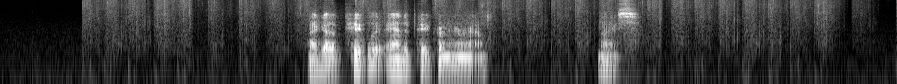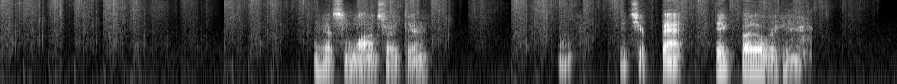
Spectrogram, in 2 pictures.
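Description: Footsteps run quickly through grass.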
